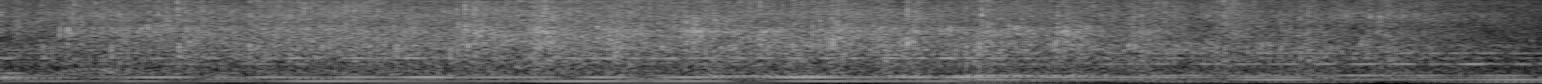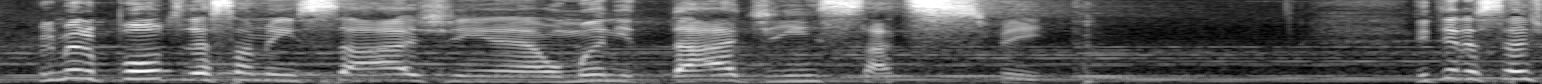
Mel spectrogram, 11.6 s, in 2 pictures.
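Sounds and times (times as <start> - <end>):
audience applauding: 0.0 - 5.9
sustained low keyboard chords: 0.0 - 11.5
speech: 5.9 - 10.0, 11.1 - 11.5.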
